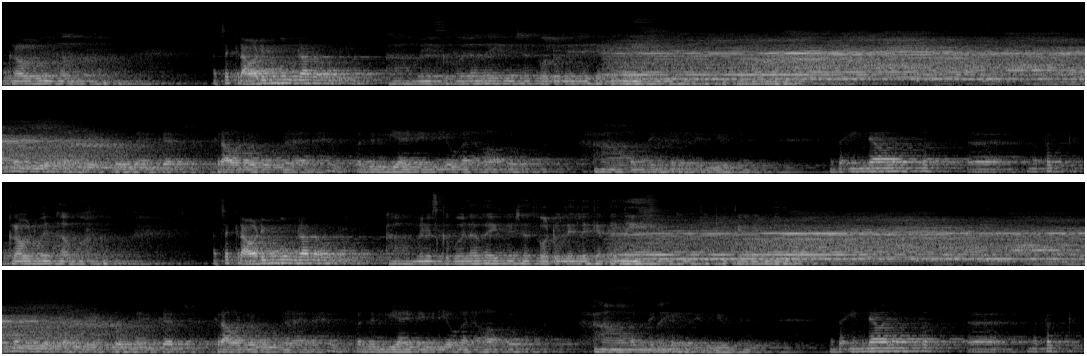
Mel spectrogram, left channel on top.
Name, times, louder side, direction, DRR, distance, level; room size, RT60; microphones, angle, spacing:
voice 1, 0.1-1.5 3.8-8.3 16.7-17.7, right 2 dB, 60° right, 2 dB, 1.0 m, -32 dB
voice 2, 2.2-3.5 9.8-12.6 13.0-16.1 16.6-16.8 17.1-18.3 19.1-20.1 20.5-21.4, equal, 10° right, 1 dB, 1.0 m, -32 dB
Alarm, 6.0-13.1, equal, 30° left, 1.2 m, -30 dB
14.5 x 7.1 x 5.8 m, 2.3 s
head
